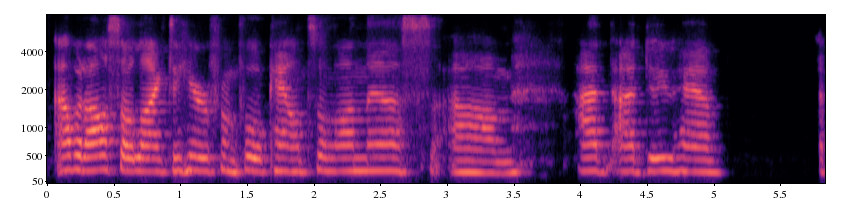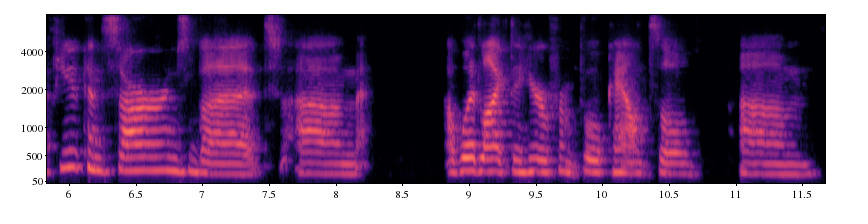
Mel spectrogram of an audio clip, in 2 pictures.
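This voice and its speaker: Casual: council lady, slow n hesitant, lots of ums, muffled lo-fi audio. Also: medium pitch, steady tone, a bit bright. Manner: hesitant, halting. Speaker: council member. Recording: dull lo-fi sound.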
